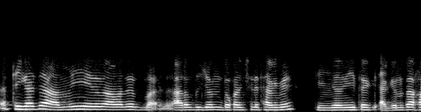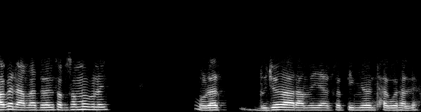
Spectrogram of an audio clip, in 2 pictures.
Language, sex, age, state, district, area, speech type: Bengali, male, 18-30, West Bengal, Purba Medinipur, rural, conversation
